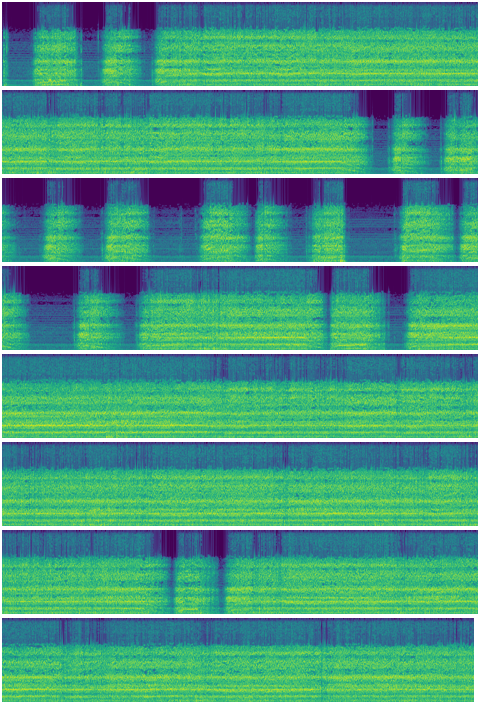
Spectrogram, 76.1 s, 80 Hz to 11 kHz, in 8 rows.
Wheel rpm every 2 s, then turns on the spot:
70, 90, 220, 230, 230, 220, 230, 230, 60, 60, 40, 60, 50, 70, 40, 60, 210, 140, 120, 210, 210, 220, 230, 220, 230, 220, 220, 230, 230, 220, 90, 200, 220, 220, 220, 220, 220, 230.
none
